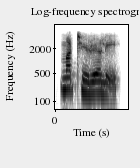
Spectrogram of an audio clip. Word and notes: materially: Indian

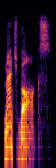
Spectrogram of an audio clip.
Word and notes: matchbox: British English

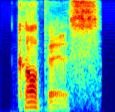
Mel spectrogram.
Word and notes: coppice: British English

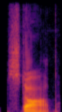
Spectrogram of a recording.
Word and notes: stop: American English

